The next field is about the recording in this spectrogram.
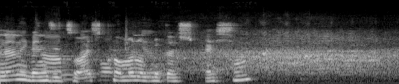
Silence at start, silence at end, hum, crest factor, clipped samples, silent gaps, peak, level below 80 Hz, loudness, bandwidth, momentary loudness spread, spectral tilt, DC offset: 0 s; 0 s; none; 14 dB; under 0.1%; none; -2 dBFS; -58 dBFS; -16 LUFS; over 20 kHz; 6 LU; -3 dB/octave; under 0.1%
